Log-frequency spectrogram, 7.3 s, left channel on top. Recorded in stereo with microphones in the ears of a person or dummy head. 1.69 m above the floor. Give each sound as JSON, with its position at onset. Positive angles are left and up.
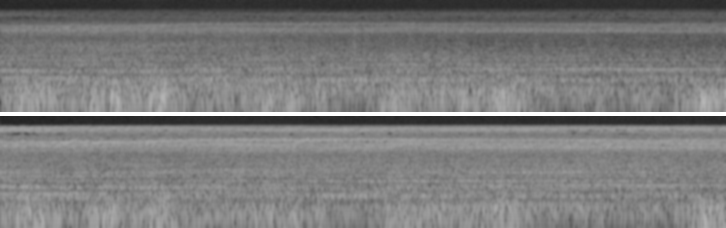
{"t": 0.0, "sound": "a drone", "side_deg": -60}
